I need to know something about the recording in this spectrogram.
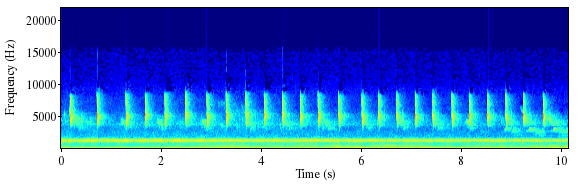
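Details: Droning mass song of periodical cicadas out in 2021 after 17 years below ground, flat and continuous, under a run of quick high bird chirps, each sliding down, around three per second.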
